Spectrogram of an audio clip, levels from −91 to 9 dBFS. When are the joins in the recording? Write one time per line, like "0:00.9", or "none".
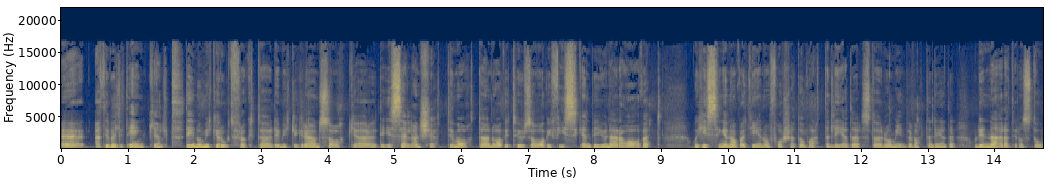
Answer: none

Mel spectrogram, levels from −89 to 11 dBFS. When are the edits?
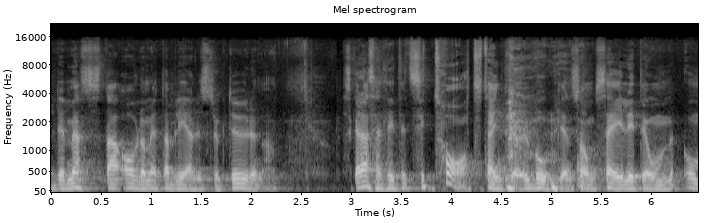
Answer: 0:02.8

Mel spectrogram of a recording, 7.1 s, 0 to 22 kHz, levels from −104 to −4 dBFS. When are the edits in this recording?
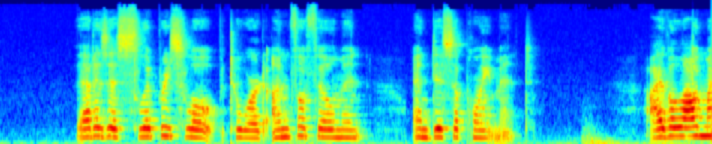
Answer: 0:04.1

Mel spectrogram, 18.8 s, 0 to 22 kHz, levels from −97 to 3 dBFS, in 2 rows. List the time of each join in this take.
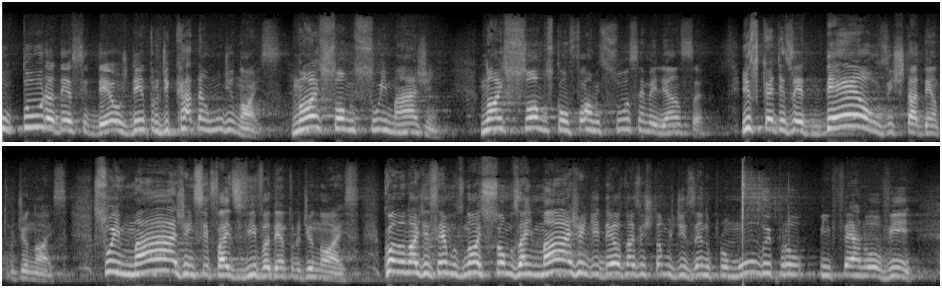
0:02.9

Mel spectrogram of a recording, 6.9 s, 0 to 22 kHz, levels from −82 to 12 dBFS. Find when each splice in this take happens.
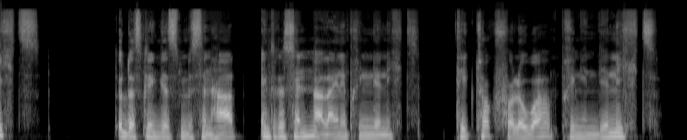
0:02.5
0:04.4

